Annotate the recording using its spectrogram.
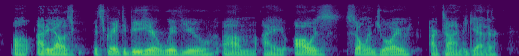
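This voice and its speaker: A man speaks with a somewhat breathy voice. His intonation stays fairly even. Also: medium pitch for a man, fairly slow pace. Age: 60s. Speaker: scientist. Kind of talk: interview.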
